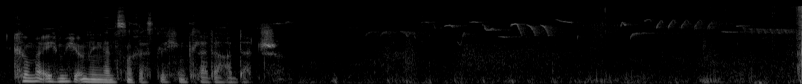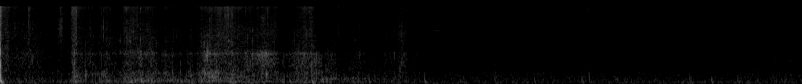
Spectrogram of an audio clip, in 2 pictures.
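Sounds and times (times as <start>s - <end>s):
songbird singing: 0.0s - 16.0s
rustling and handling noises: 7.0s - 12.3s.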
